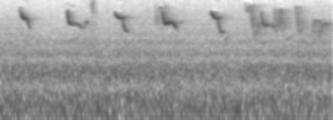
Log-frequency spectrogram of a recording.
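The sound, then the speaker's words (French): Cetti's warbler singing: a series of short, bright, high chirps repeating at a quick, fairly even rhythm over steady low background noise. “Puis la bouscarde qui chante derrière nous, en plus. Ça, c'est sympa. Ça, c'est un des oiseaux les plus faciles à reconnaître au niveau chant. C'est deux notes.”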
